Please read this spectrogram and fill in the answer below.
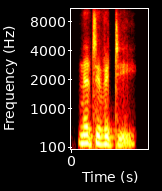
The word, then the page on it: nativity: Indian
